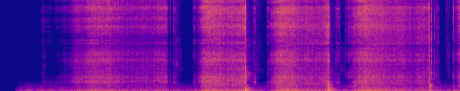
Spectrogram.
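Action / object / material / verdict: scrape / kinetic sand block / kinetic sand / none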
